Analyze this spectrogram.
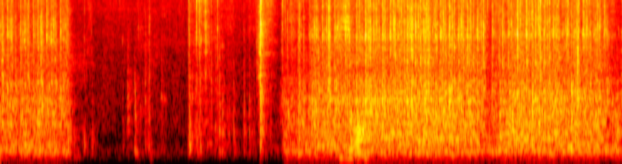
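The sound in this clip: Home sewing machine stitching fabric: after a quieter stretch with a few clicks and knocks, the motor settles into a steady, dense whirring hum with rapid needle chatter that runs evenly to the end.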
